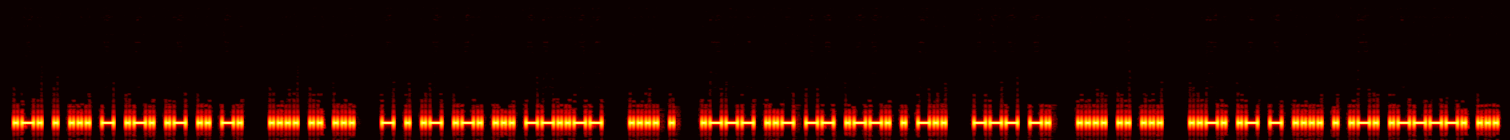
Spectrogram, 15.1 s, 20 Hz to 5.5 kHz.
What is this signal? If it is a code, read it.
Morse code, heard as a keyed tone, about 30 wpm, 700 Hz. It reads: RESTRAIN HIS TEARS, HE JUMPED ON HIS FATHER'S
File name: Pinocchio / Pinocchio ch8 30 30 ik1hge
